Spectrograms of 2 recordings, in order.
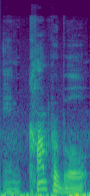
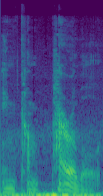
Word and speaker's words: incomparable: And then the pronunciation of this word is incomparable, not incomparable, even though the spelling doesn't look like that.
